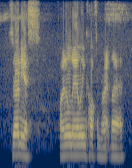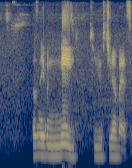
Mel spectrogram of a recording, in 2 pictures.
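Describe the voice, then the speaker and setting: This man speaks in an Australian accent at a fairly slow pace. His fairly high pitch stays monotone and flat. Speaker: video game commentator. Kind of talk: gameplay commentary. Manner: casual.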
